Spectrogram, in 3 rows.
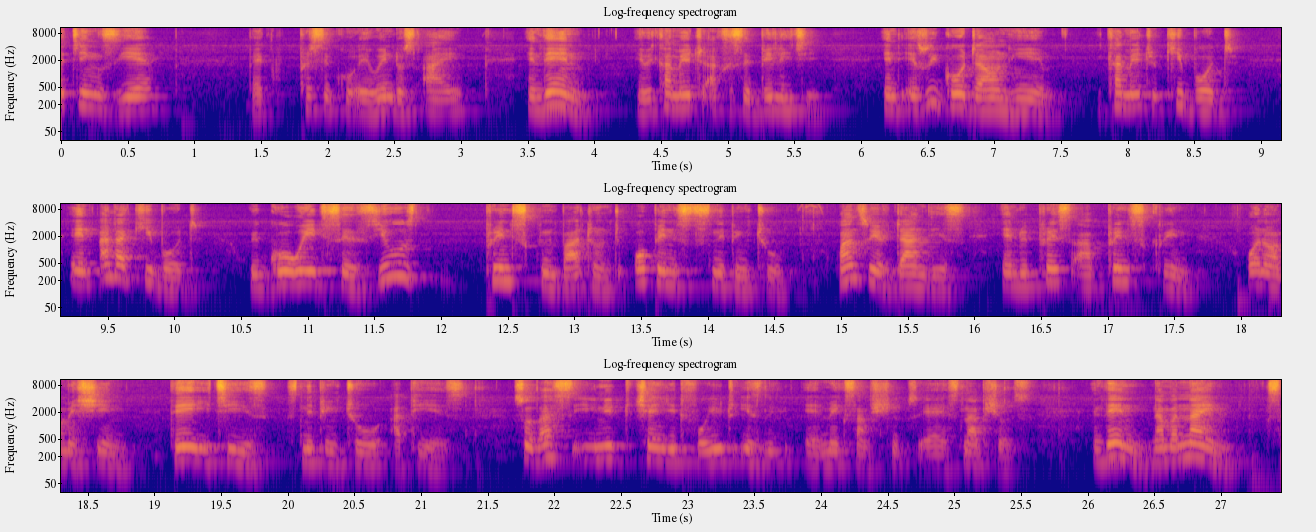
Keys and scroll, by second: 0.3 super+i, 17.6 Print.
